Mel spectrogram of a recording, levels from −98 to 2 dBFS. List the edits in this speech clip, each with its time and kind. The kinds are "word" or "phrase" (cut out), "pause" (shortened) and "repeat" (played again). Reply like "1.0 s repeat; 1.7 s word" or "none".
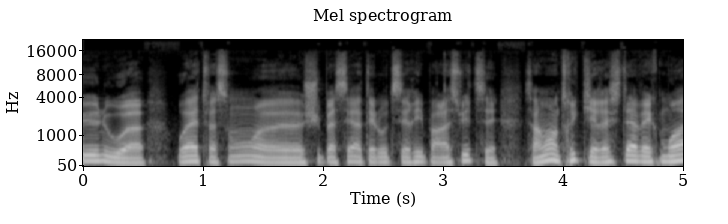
none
